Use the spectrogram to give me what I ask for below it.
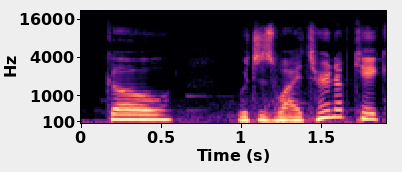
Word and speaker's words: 糕: We talk about this in our Taro Cake and Nian Gao videos, The words for “cake” and “high” Share the same pronunciation, “gōh”, Which is why Turnip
